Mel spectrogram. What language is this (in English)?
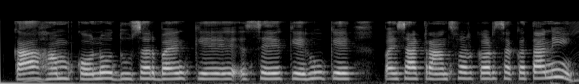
Bhojpuri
